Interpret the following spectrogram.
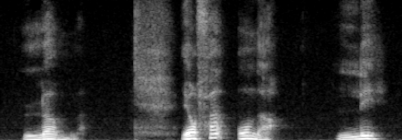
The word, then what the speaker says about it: homme: Et ensuite, on a l'homme qui a un H muet. Donc, c'est comme si ce H n'existait pas. Et donc, on devra dire l'homme.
